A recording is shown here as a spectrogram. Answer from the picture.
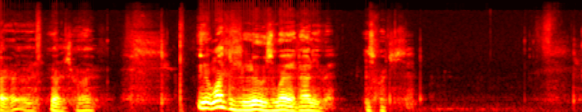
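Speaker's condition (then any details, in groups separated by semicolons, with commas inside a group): Mouth cancer; large part of mouth removed, opening into nasal passage; diagnosed within past year, awaiting surgery to close opening; altered speech after surgery, more resonance when nasal opening blocked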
